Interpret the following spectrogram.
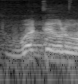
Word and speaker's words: Waterloo: dit waterlo ou waterlo waterlo en Belgique on prononce waterlo waterlo très bien non ça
